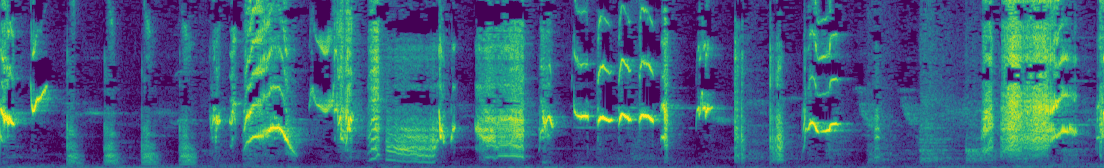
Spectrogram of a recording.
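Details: White-eyed Javan myna in full, lively song packed with inserted phrases, nodding as it sings: a dense run of dry clicks, harsh grating bursts and clear looping whistles, loud throughout.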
